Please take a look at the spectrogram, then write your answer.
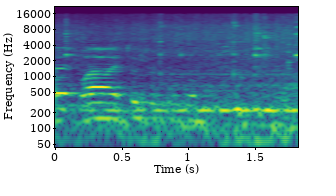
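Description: Chicken sizzles and crackles in a hot pan as footballer Ryan Cherki stirs it, cooking for his France national team teammates, including Jules Koundé; a steady bright hiss with scraping and clinking of a utensil against the pan, no voices.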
